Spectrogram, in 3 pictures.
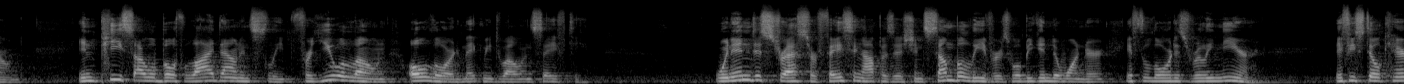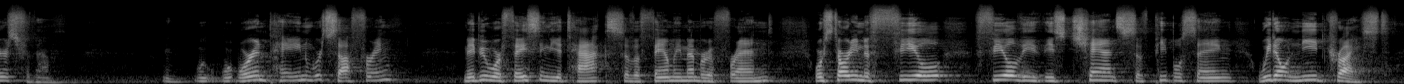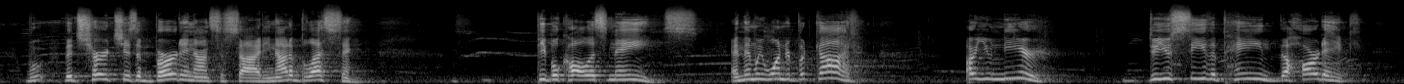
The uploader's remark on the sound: Delivered Sunday, June 14, 2020 at Woodridge Community Church (New Berlin, WI).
